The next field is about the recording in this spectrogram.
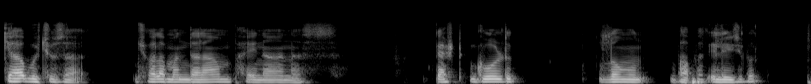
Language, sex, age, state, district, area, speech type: Kashmiri, male, 18-30, Jammu and Kashmir, Bandipora, rural, read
